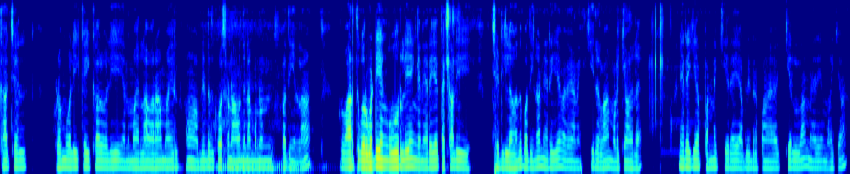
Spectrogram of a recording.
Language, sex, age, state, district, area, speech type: Tamil, male, 18-30, Tamil Nadu, Dharmapuri, rural, spontaneous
